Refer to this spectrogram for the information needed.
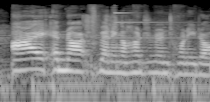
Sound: cash register ringing

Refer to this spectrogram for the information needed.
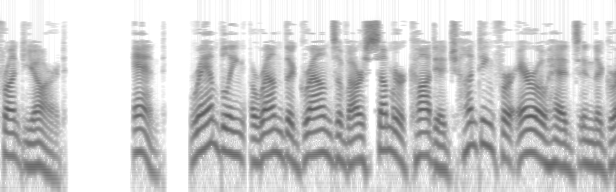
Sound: rambling

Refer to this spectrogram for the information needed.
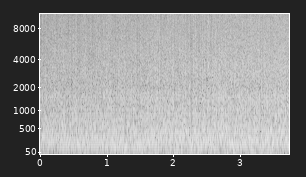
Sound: white noise

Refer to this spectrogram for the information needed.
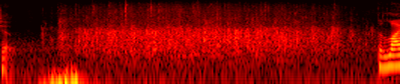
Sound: applause

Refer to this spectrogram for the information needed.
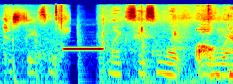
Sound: beep

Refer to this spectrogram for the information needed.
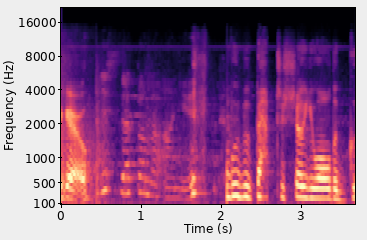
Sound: laughs

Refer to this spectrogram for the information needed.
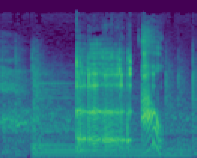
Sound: belches

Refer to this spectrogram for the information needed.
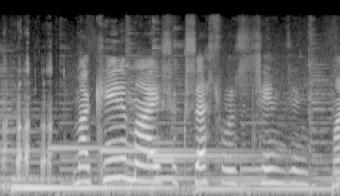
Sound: laughing

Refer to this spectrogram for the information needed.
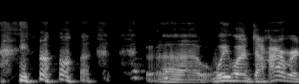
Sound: chuckles

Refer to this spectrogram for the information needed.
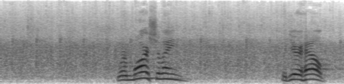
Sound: applause

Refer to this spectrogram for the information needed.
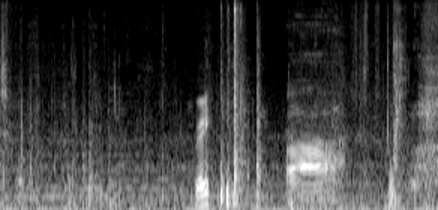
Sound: victim screams in pain

